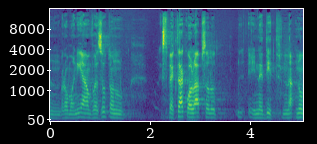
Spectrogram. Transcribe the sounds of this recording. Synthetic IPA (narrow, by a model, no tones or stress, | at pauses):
ɨnro̞mɨnijaːmvəzut̪un | spe̞kt̪ako̞labso̞lut̪̚ | ine̞d̪it̪nnu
